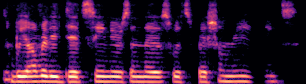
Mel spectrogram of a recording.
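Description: A woman presents an informal online webinar over a video call, chatting and laughing at her own slip-ups. Her voice is on the low side, monotone, and moderately paced. The audio is dull and lo-fi.

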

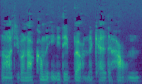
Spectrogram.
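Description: A man reading a children's story aloud in a calm, even storytelling manner. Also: rumbling low, gravelly, husky. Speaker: narrator.

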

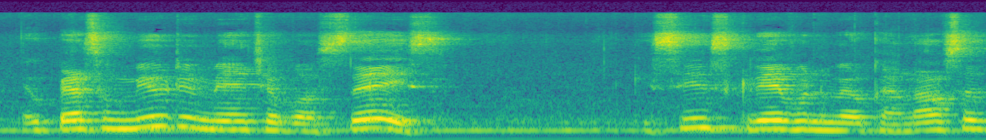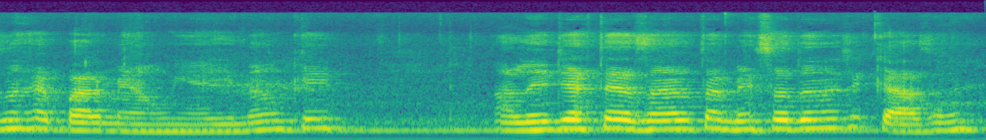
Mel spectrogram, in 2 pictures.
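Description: A middle-aged woman from Brazil chats to her viewers while she works on a craft at her kitchen table, in an unhurried, easygoing way. Her voice is soft and warm in tone, and it bounces off the hard tiled walls of the kitchen, so the sound comes across roomy and echoey. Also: medium pitch, slight background noise. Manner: chatty, addresses viewers as "gente", frequent "né?" and "tá?". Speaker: craft vlogger. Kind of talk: casual craft tutorial chat.

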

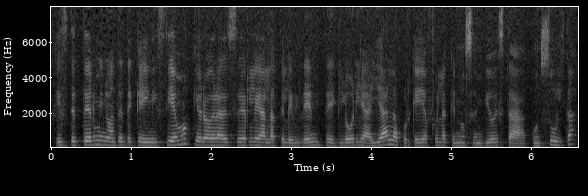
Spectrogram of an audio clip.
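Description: A woman with a Honduran Spanish accent teaches grammar on a studio TV show. She explains each rule in a measured, patient way, like a language professor. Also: medium pitch, steady tone, darkish tone. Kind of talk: educational TV talk.

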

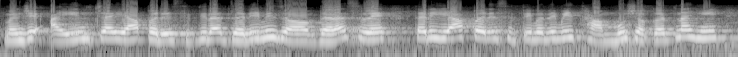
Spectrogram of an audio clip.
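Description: Woman doing a young wife, earnest, resolved, fairly high voice, soap recap. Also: fairly even intonation, brisk, dark tone, highs cut off, lightly acted.

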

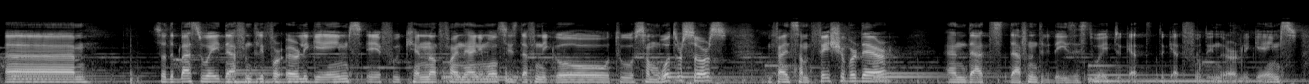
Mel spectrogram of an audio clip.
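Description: A young Italian man narrates his Minecraft let's play in a medium-pitched, slightly fast voice with an Italian accent. He chats casually and with real enthusiasm for the game, often restarting and correcting his phrases. Music plays behind him on slightly dull lo-fi audio.

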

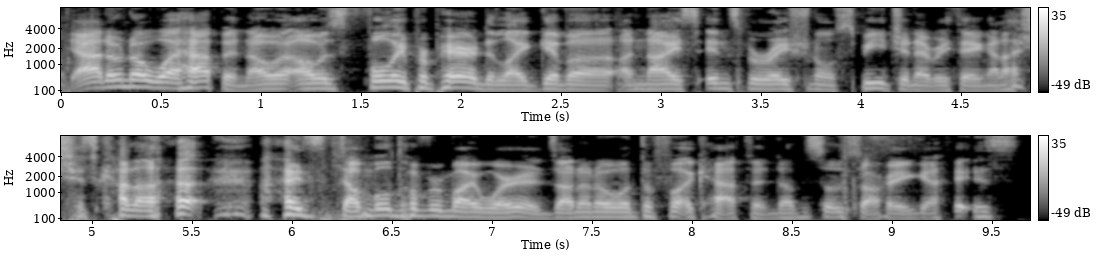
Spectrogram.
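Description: A man's voice: mid-range voice, quick pace, few pauses, fairly bright tone. A man giving casual, informal gameplay commentary, sweary and self-deprecating. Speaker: YouTuber, game streamer.

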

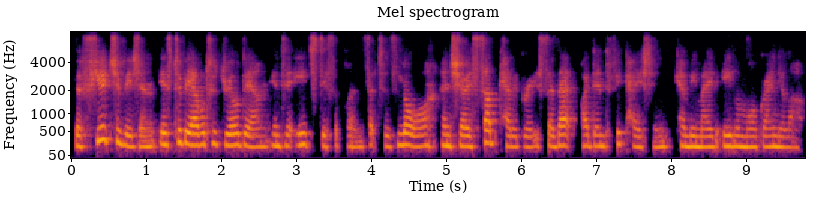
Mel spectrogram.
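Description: Woman presenting, mellow dull-toned webcam audio. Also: medium pitch, little pitch movement. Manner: measured, explanatory, with frequent "um"s. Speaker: keynote speaker. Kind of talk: online conference presentation. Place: indoors at home, plain wall behind. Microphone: webcam at desk, head and shoulders framing.

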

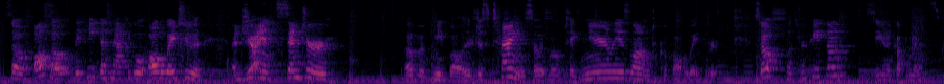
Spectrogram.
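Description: A young woman hosting a home cooking show, talking casually and brightly straight to the viewer while she works in her kitchen. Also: a little high, moderate pace. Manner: chatty, upbeat, talks straight to the viewer. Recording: roomy kitchen with music behind.

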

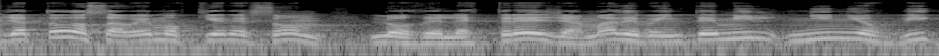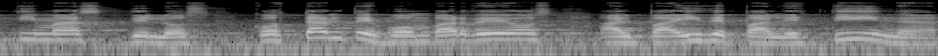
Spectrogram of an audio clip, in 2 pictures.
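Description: A man's voice: high voice, in a large hall, a little hiss or hum. A young man filming himself on a phone in an airport corridor, arguing insistently and repeating himself. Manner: insistent, repetitive, provocative. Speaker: vlogger. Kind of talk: confrontational street vlog. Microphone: phone held at arm's length.

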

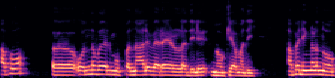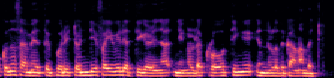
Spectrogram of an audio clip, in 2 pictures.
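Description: A business consultant walks through a step-by-step tutorial in a warm, medium-pitched voice. As he explains, he keeps posing rhetorical questions to himself.

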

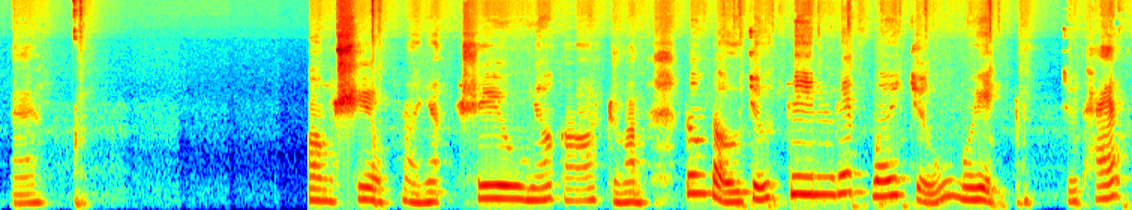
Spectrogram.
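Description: A woman's voice: medium pitch, warm tone, slightly rough. A woman teaching Japanese in an online class, patiently asking questions and answering them herself. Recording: screen recording from a browser.

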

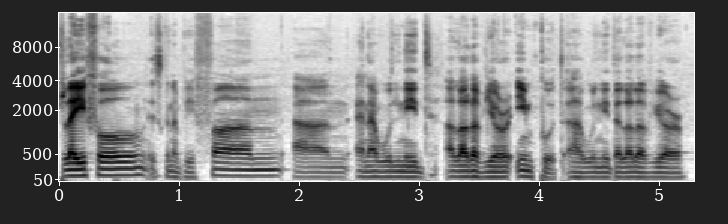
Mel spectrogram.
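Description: With a low, level, darkish and smooth voice at a moderate pace, an Italian new media artist in his twenties chats with viewers during a casual livestream workshop. He speaks from a small indoor room with an Italian accent, sounding informal, hesitant and given to thinking out loud.

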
